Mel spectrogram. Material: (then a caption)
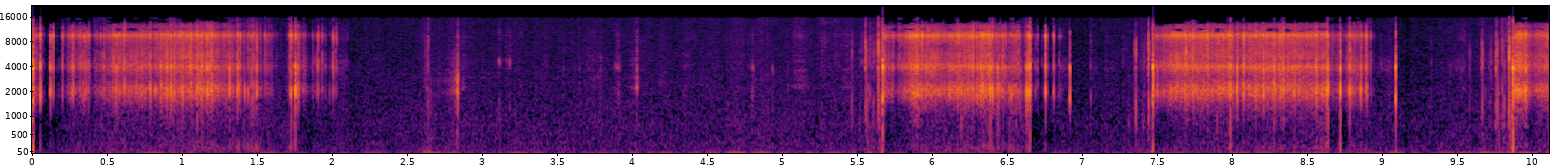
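Plastic tape. A craft knife slices and scrapes through the tape layers near the core of a solid pink and blue wound plastic tape ball held in the fingers. Several long bursts of bright, crackly scraping and tearing come between near-silent pauses broken by small sharp clicks.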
